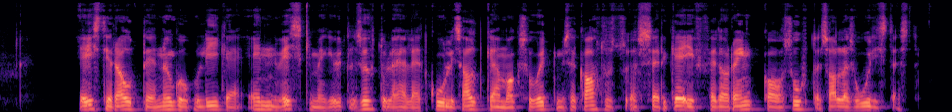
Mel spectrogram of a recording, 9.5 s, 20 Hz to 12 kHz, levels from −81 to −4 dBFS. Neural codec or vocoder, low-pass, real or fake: vocoder, 44.1 kHz, 128 mel bands, Pupu-Vocoder; 10.8 kHz; fake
